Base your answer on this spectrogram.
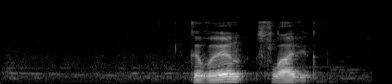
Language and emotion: Russian, neutral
